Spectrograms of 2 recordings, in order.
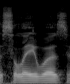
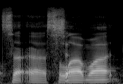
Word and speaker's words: Salewa: And I used to always call it Salawa, too. – I call them Salaways. – Yeah, and Salewa. I was pronouncing it wrong. And actually, we had gotten a guide when we went up into the Dolomite Mountains. And he was a big Salewa fan, and he corrected me.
